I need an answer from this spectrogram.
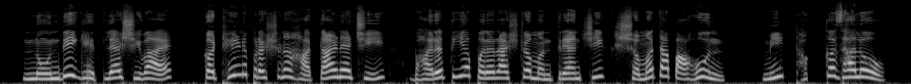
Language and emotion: Marathi, surprised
